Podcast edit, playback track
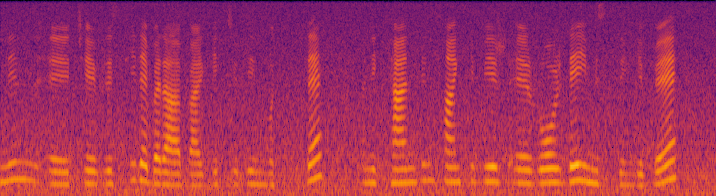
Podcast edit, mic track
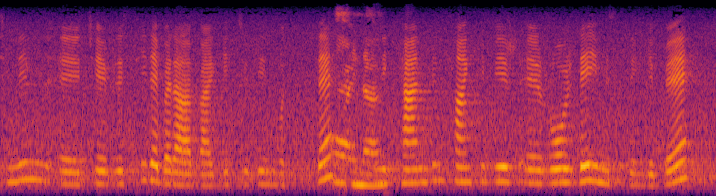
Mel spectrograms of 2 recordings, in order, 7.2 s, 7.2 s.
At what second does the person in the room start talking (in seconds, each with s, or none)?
3.3 s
